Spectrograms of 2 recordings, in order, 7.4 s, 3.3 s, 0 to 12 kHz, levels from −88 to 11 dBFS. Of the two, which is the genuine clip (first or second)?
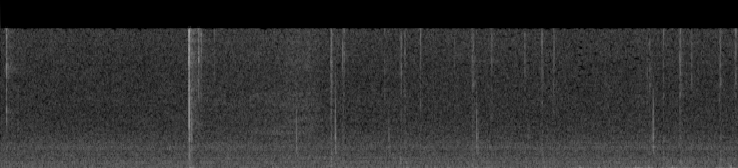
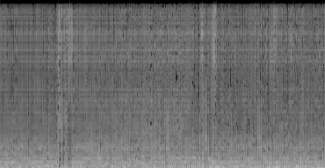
first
